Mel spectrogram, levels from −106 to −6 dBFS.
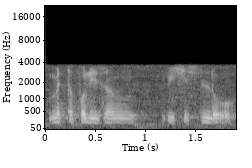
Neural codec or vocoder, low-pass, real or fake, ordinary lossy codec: autoencoder, 48 kHz, 128 numbers a frame, DAC-VAE, trained on Japanese speech; 3.6 kHz; fake; AAC, 24 kbps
